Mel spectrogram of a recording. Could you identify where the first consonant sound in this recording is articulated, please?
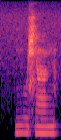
velar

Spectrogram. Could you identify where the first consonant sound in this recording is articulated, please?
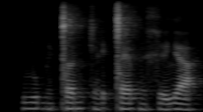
palatal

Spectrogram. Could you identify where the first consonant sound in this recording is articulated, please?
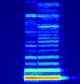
velar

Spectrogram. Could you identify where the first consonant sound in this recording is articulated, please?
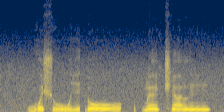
velar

